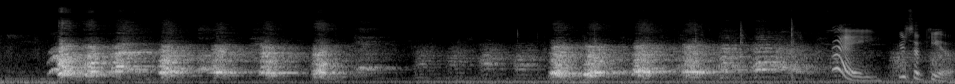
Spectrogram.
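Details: A Shiba Inu dog up for adoption yaps in rapid runs of shrill, strained yips, about two per second with brief pauses, ending in a few drawn-out falling whines, a person's voice mixed in.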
